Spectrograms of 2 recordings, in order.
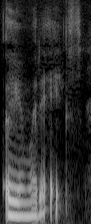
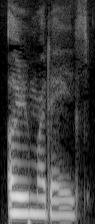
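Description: First: Said in the usual way. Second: Loud shocked cry of disbelief; shocked exclamation. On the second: Retold or imitated. Retold shock reaction.

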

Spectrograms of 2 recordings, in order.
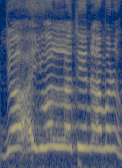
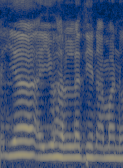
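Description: First: Ya ayyuhalladzina amanu belted out high and loud; the wrong way to recite Ya ayyuhalladzina amanu, loud and high; wrong way, shouted. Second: Gentle recitation. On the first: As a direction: shout the call like a harsh order. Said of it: "Makanya bacanya jangan". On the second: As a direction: read it gently, like a tender call. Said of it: "Tapi kalau kita baca". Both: Shown as a demonstration.

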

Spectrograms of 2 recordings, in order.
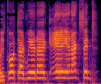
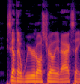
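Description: First: High, loud, badly faked South African accent. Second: Said in the usual way. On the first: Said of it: "That's not very South African".

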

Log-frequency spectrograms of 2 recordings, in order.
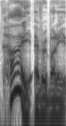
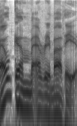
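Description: First: Said in the usual way. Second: Cheesy DJ welcome, rising on welcome; eighties DJ voice. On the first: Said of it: "so I've turned that off". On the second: Retold or imitated. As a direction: hype it up like an old radio DJ. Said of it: "it sounded like an eighties D J".

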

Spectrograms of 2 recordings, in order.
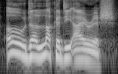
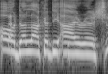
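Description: First: A hint of an Irish lilt on the luck line; lightly put-on Irish accent, cheerful; read-aloud Irish accent. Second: Higher, louder mock Jamaican lilt, laughing through it; hammed-up Caribbean accent. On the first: A narrator's reading. Mike brightly wishing Raph luck in an Irish accent. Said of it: "said happily with a Celtic accent". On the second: Mike's Irish line redone in a laughing mock Jamaican accent. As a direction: overplay the accent as a joke, giggling. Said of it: "why is he Jamaican".

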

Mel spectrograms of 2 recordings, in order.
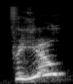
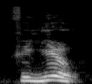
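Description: First: High, loud incredulous "For you?" with a sharp rise; doubting it, voice jumping up high; questioning disbelief. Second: Proud. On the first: Dad backstage, doubting his son drew the crowd, incredulous. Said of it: "he went from questioning it". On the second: Dad peeking through the curtain at the sold-out crowd, proud. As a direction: let the doubt melt into pride. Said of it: "to being proud of it". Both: Retold or imitated.

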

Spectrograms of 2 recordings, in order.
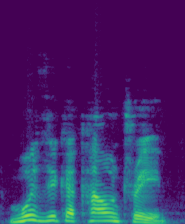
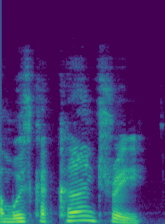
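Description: First: "country" with an OW vowel, like "cown-tree"; "country" rhyming its first syllable with "down"; Brazilian-style pronunciation. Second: "country" with an UH vowel, like "kun-tree"; "country" with the first vowel of "cup"; English pronunciation. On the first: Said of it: "Aqui no Brasil nós temos essa cultura de falar". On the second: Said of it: "Porém, a pronúncia, dentro do nosso mundo de inglês". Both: Shown as a demonstration.

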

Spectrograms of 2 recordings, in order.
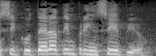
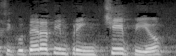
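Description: First: PRINCIPIO said prin-SI-pio. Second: PRINCIPIO said prin-CHI-pio. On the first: Teacher showing students what not to say, principio with an s sound. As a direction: give principio a soft s for its c. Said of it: "No se dice". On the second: Teacher showing students the correct Latin, principio with a ch sound. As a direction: give principio an Italian ch for its c. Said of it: "Entonces sería". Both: Shown as a demonstration.

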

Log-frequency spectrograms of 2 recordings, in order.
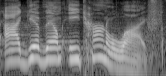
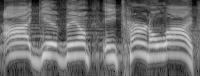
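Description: First: Said in the usual way. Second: "I give them eternal life" slow and high, each word stretched; emphatic. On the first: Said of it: "how emphatic Jesus is". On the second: Retold or imitated. Preacher quoting Jesus on eternal life, emphatic. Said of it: "how emphatic Jesus is about this point".

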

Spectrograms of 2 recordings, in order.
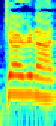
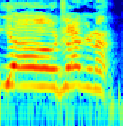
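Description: First: Said in the usual way. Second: High, hyped-up shout of the name; excited. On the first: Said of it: "If you're excited and it's like". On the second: Shown as a demonstration. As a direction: greet the name like a fan. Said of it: "you're like".

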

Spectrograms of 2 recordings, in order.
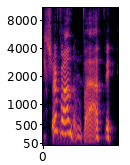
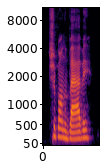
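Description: First: Slow, exaggerated Australian accent with a laugh. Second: Laughing attempt at an Australian accent. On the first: Retries her Australian accent for a friend, slow and hammed-up. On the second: Asked for her Australian accent, tries it with a laugh. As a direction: try a half-hearted Australian accent, amused. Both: Shown as a demonstration. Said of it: "what's your Australian accent sound like?".

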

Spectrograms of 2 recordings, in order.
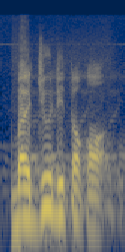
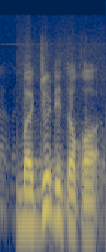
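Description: The two takes are said the same way.

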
